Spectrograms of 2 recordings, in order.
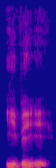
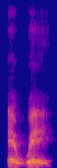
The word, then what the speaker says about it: Ewe: And you'll even see Eve, E-V-E. Eve is the people. Some pronounce it Eve with a V. Some pronounce it Ewe with a W.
